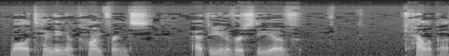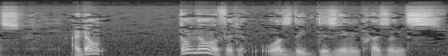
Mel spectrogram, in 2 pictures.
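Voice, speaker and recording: A man giving a measured dramatic reading of a journal, sometimes stumbling over technical words. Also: low voice, a little mellow, husky, rough recording. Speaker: amateur reader of fan fiction journal.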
